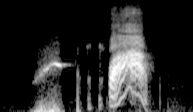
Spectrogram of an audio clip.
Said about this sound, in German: Und das war wieder meine Katze, ich bin auf den Schwanz getreten.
